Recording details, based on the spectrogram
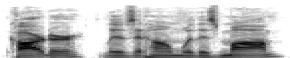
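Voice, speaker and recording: A man's voice: mid-range voice, fairly even intonation, unhurried, clean tone, dry recording. A man with an American accent hosting a morning radio show, bantering and interviewing callers.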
